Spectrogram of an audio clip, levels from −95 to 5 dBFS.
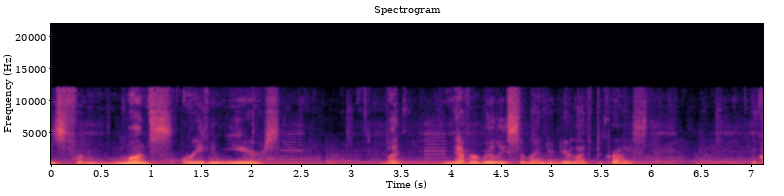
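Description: Between 1.17 and 1.99 s the audio shows repeated stalls (stutter): seven brief hold-ups, none longer than 12 ms, adding about 65 ms in total. Packets arrived later or slower than playback consumed them, so the jitter buffer kept running dry and the receiver stretched the last sound to cover each gap. Nothing is lost, but about 8% of that span is filler, which makes the passage drag and judder. The call codec's bandwidth tops out around 12 kHz.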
